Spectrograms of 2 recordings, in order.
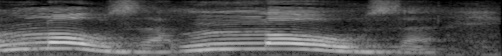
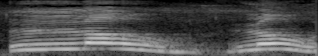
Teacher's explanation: aqui o U é pronunciado com menos força, lou, lou. Então, o O, ele é mais forte. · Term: semivogal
